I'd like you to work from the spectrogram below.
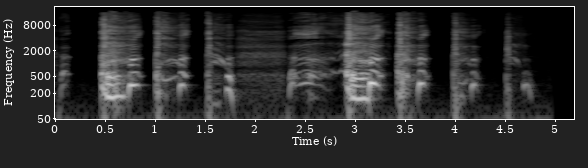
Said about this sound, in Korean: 기침을 많이 하는데요. 목도 아프지요?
